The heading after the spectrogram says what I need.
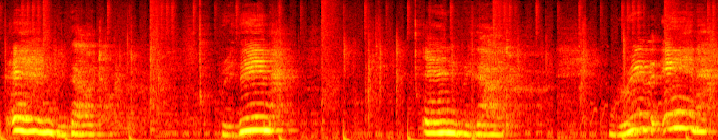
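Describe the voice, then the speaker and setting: Woman, fitness instructor, encouraging, counts reps, high voice, echoey room. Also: darkish tone. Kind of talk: workout coaching. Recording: roomy echo, distant mic, faint music.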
